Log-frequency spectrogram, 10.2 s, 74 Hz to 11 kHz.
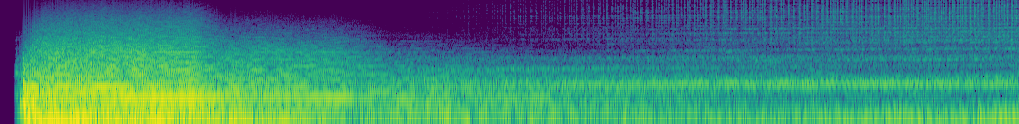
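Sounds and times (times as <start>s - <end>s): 
low rumble: 0.2s - 10.1s
unstable rattling drone: 0.2s - 10.1s
metallic grainy crackling riser: 3.9s - 10.1s.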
